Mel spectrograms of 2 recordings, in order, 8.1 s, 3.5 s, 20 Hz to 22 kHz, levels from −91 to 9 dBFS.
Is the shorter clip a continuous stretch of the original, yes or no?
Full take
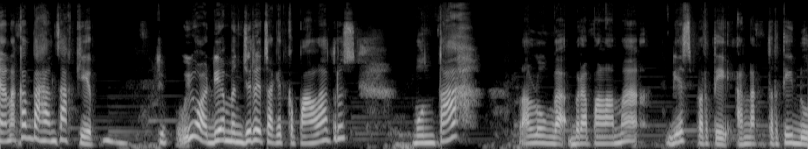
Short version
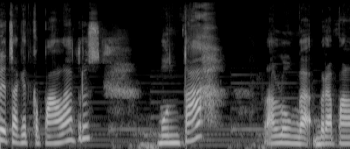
yes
